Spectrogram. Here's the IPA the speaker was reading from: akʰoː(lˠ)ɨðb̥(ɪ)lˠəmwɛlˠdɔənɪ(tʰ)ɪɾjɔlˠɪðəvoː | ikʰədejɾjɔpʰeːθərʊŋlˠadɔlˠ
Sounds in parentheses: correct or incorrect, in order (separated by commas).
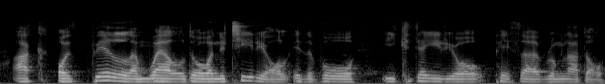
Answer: incorrect, correct, correct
